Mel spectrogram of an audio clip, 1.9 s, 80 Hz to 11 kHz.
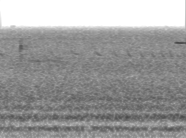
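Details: A swarm of hundreds of thousands of honey bees, the first to leave the mother hive at Grass Lake Sanctuary, Manchester, Michigan, on May 13, 2012, fills the air with a dense, steady, humming drone.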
